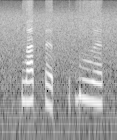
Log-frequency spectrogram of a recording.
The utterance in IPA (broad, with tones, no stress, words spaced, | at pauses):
kwa˦˥t̚ʔə˨˩p̚ | ɓu˨˩ə̯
